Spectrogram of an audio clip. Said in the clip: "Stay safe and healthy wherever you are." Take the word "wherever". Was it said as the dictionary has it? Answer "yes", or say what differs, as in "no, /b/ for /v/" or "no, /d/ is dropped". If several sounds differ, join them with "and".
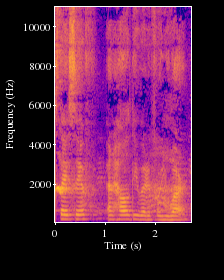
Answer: no, /f/ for /v/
